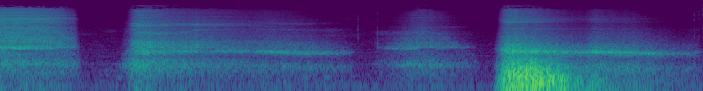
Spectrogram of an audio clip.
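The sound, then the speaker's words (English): Deep, slow breathing, with four long, loud breaths in a row, each airy and rushing, separated by brief silent gaps and heard alone without talk. “Listen to your breath, you know, feel your breath”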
